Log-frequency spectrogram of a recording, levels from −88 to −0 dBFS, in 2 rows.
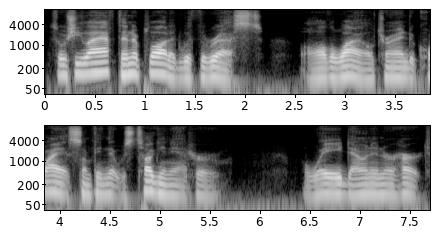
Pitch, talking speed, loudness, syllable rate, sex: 110 Hz, 195 wpm, -18 LUFS, 5.2 syllables/s, male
